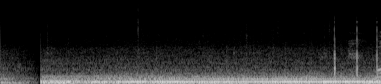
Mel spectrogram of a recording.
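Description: A vehicle engine drones steadily as it climbs a steep, narrow road at a winter campout, with a low sustained rumble and a faint whine, close and continuous with no talking.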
